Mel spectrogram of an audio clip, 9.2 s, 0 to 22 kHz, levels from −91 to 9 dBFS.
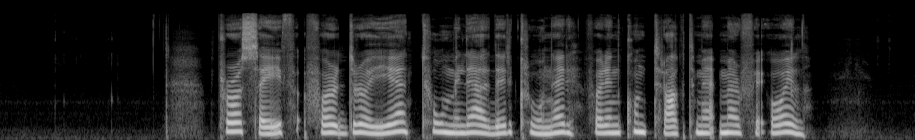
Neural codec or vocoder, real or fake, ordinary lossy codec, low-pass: vocoder, 44.1 kHz, 128 mel bands every 256 samples, BigVGAN v2; fake; none; 14.4 kHz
